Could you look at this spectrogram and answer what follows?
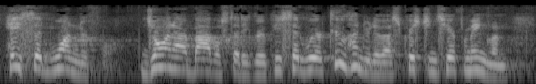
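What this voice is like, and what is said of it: Strong Texas accent. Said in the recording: “my very Texas accent”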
